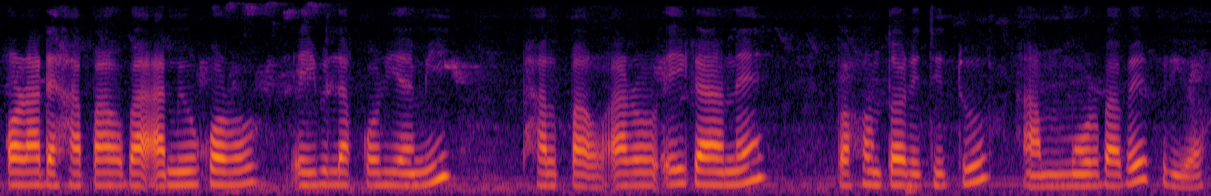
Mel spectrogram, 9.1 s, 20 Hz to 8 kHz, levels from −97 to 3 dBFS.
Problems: none marked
